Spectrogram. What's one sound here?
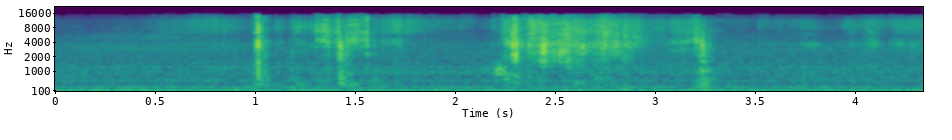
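A sheet of paper rustles and slides as it is moved.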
